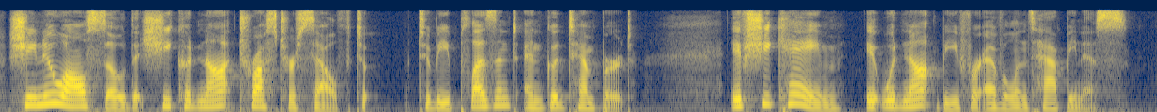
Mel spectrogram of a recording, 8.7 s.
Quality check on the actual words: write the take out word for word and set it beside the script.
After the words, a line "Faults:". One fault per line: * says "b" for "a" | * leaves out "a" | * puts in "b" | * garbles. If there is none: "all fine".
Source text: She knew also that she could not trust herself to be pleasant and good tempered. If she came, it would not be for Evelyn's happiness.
She knew also that she could not trust herself to to be pleasant and good tempered. If she came, it would not be for Evelyn's happiness.
Faults:
* puts in "to"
